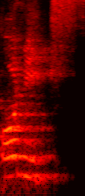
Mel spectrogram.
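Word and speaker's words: ónix: a sacar esa palabra onix. Fíjense que Onix. fíjense cómo se escribe. Onix. ¿Sí? La vocal O, y por más que termine con X, es como que suena con S, ¿sí?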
